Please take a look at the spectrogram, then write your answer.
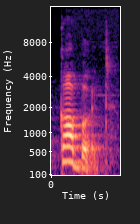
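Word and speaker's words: cupboard: अब स्पेलिंग तो कप और बोर्ड है, बट आप इसको कप और बोर्ड की तरीके से मत बोलिए, ये है कबर्ड, कबर्ड।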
